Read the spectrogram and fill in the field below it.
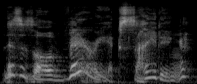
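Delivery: lightly voiced, cheerful Terezi. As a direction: sound delighted to be here. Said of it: "Terezi says cheerfully".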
